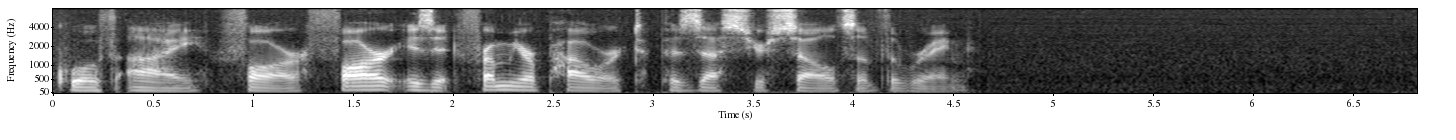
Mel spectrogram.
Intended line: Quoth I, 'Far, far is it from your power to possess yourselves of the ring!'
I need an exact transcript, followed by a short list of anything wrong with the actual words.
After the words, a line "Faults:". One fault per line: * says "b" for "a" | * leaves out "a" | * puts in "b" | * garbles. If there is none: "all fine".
Quoth I, 'Far, far is it from your power to possess yourselves of the ring!'
Faults:
all fine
